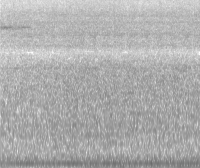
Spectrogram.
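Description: Steady low hum over a faint hiss, from the small electric motors driving a turning toy Ferris wheel and a model train.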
